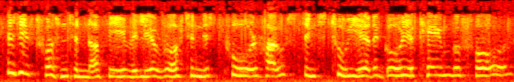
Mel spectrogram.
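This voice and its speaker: A fierce, shamed older Irish mother played by a woman scolds in declamatory radio-drama style. Her voice sits fairly high. The old recording is muffled, with faint noise. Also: fairly even intonation, normal speed, lightly acted. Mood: bitter.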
